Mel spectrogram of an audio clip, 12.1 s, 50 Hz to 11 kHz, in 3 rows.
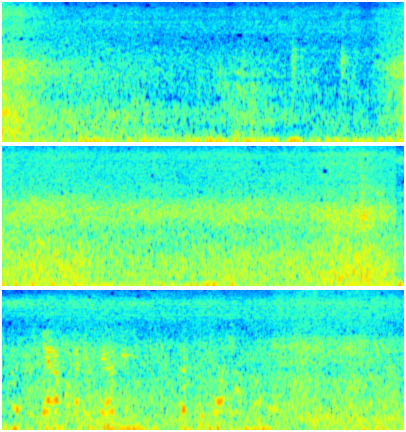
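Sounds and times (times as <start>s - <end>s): small waves washing on rocks: 0.0s - 12.0s
wind rumbling on microphone: 0.0s - 12.0s.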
